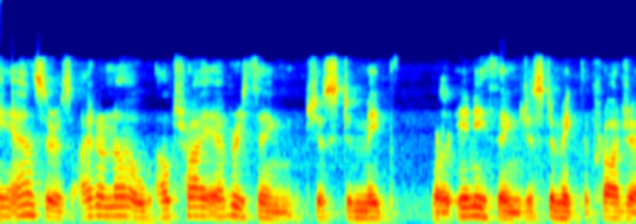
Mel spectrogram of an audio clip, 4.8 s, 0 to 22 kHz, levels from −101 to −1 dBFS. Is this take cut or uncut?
uncut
